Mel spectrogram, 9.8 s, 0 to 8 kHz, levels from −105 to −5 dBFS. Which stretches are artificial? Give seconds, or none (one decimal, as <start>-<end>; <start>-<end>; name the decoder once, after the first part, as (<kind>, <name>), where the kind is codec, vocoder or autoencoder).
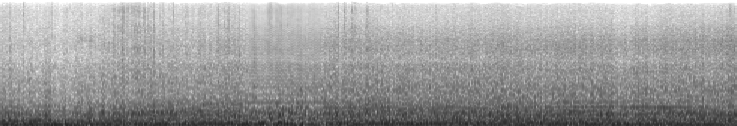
3.3-4.3 (vocoder, Vocos)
